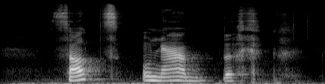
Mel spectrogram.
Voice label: "satls'unapx", straight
